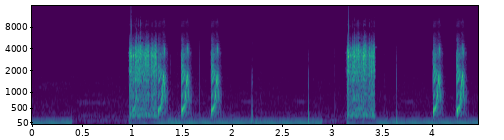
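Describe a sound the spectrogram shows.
A game's dice rattle as they roll.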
